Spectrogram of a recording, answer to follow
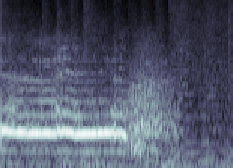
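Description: A man yelling a long, drawn-out "let's gooo", holding one loud pitch for over a second before his voice falls away.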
